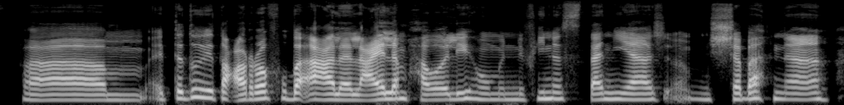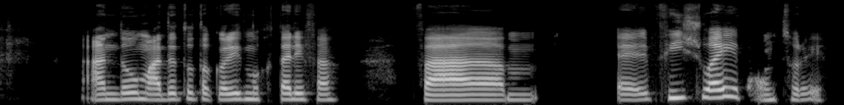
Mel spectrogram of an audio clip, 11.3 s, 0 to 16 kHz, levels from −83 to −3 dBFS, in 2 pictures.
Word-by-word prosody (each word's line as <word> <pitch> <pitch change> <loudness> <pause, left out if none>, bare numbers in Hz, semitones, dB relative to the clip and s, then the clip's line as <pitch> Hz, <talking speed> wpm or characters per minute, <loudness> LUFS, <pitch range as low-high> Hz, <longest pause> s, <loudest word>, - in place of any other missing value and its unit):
فآمم، 185 -1 0
ابتدوا 235 +7 -2
يتعرفوا 235 -1 +2
بقى 225 -3 +5
على 195 -1 +5
العالم 200 +5 +6
حواليهم، 205 +2 -2
إن 200 0 -8
فيه 230 +4 -5
ناس 225 -1 -6
تانية 200 0 +1
ش 205 - -14
مش 215 -6 -10
شبهنا، 215 -2 0 0.7
عندهم 205 +2 -2
عادات 210 +3 -2
وتقاليد 210 -1 -3
مختلفة، 210 -1 -4 0.5
ف - - -10
آآ 185 +1 +1 0.6
في 255 +1 -1
شوية 275 +2 +1
عنصرية. 200 +1 -10
205 Hz, 125 wpm, -23 LUFS, 190-225 Hz, 0.7 s, العالم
